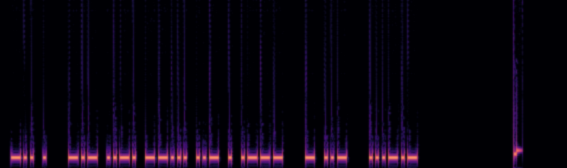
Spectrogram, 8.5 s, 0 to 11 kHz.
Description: Morse code, heard as a keyed tone, about 25 wpm, 700 Hz. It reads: DE KF7UEJ TU <SK>
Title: K1USN SST QSO Practice 25wpm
